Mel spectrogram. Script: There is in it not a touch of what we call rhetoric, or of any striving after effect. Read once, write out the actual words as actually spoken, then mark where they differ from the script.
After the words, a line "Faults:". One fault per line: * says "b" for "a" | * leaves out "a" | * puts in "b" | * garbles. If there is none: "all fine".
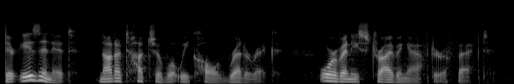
There is in it not a touch of what we call rhetoric, or of any striving after effect.
Faults:
all fine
